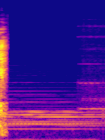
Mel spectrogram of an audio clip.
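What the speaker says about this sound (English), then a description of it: "At that time, the phone rang out again." A telephone ringing in the Umineko When They Cry visual novel, a soft sustained electronic ring tone after a brief click, fairly quiet and alone.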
